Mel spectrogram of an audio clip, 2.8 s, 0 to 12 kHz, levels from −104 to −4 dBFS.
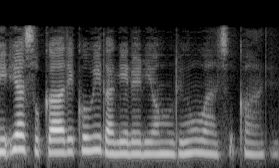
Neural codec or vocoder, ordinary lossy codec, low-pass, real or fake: codec, 16 kHz, 0.5 kbps, FunCodec, trained on Chinese and English, 25 frames a second; none; 7.2 kHz; fake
